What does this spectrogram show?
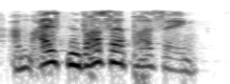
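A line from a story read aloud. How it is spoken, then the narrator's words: Hiss. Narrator (German): zischte Thea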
